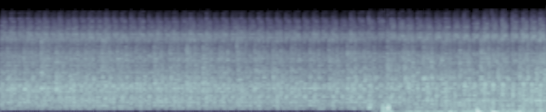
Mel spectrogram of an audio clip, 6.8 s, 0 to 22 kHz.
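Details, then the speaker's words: 1980 Honda XL250S single, idling with no air filter after a mouse nest was cleared from the airbox: loose, irregular knocking about three per second over an uneven idle. Owner is unsure whether it is engine knock, an exhaust leak, or an intake air leak. "wish I knew what that knocking sound was what do you guys think I don't think it's an engine knock but I don't know maybe it is"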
